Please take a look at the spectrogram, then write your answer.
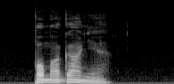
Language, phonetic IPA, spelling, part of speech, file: Polish, [ˌpɔ̃maˈɡãɲɛ], pomaganie, noun, Pl-pomaganie.ogg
